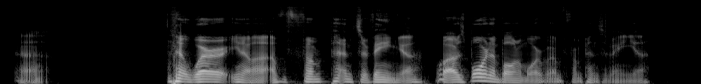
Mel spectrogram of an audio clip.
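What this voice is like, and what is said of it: Slight Maryland accent. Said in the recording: “my terrible voice ... my cadence and my tone is like a weird, a little bit of Marylander ... Yeah, definitely. I can hear it.”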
